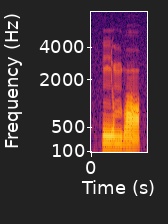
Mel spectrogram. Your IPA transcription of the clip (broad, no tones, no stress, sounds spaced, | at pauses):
ɲ ʊ m b ɒ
